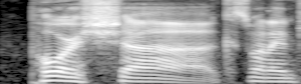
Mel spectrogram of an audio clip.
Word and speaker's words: Porsche: Well, it's pronounced Porsche.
